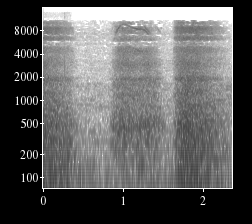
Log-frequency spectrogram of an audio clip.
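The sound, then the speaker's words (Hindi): Heavy breathing in a dark room, with three long, breathy rushes of air in slow succession, the last one the loudest. “एक अंधेरे काले कमरे में सार्थक घिरा हुआ था केवल एक आवाज से, जो हर एक सेकंड और तेज होती जा रही थी, वही इसी के सांस लेने की आवाज।”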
